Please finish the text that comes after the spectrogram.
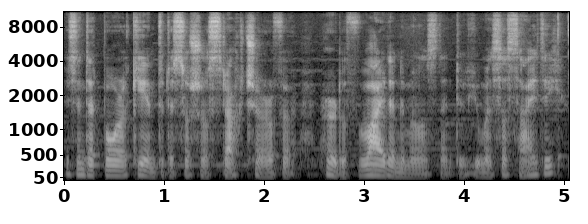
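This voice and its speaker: A man's voice: sits low, expressive, fairly quick. A man reading a visual novel script aloud as let's play narration, acting out the story. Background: faint game music.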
